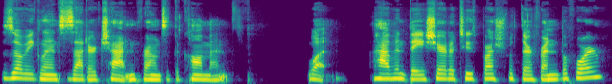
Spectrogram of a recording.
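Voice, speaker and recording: A woman's voice: sits low, steady tone, normal speed, mellow, dry recording, clean studio sound. A woman reading fan fiction aloud as an amateur narrator, in scripted storytelling style.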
